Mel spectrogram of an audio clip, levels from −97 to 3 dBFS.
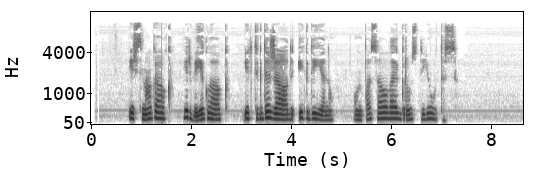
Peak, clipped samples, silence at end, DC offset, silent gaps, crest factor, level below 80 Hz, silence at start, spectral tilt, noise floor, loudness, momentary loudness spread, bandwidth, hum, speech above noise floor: -4 dBFS; under 0.1%; 1.35 s; under 0.1%; none; 18 dB; -66 dBFS; 0.75 s; -6 dB/octave; -60 dBFS; -22 LUFS; 12 LU; 11.5 kHz; none; 39 dB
